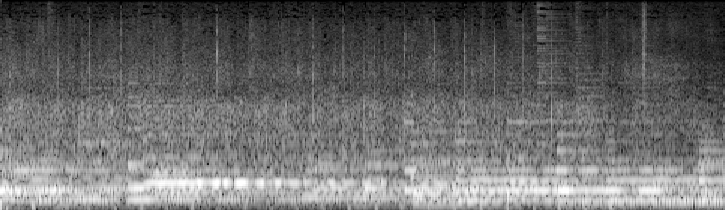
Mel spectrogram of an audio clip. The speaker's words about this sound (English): Come on and give Jesus a hand clap of praise this morning.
